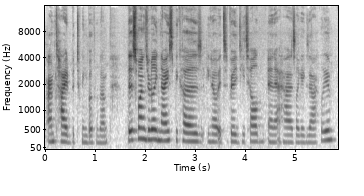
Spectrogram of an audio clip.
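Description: A woman's voice: medium pitch, a little fast. Sassy young woman streaming. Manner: offhand, sassy. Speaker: game streamer. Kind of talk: casual chat, live game commentary.

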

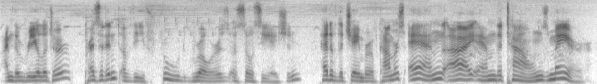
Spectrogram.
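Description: An actor playing an affable small-town mayor and realtor in a radio play, folksy and eager to please. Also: male voice, fairly high pitch, lively intonation, moderate pace, hardly any pauses, darkish tone, no room sound, close to an everyday voice. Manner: folksy, accommodating.

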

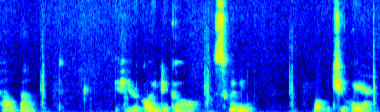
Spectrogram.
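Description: A woman playing a doctor in an ASMR roleplay, speaking softly and mostly in whispers, with gentle questions and long pauses, close to the microphone. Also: medium pitch, fairly even intonation, slight background noise, low-quality recording.

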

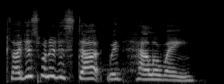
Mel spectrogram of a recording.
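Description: Chatty Australian woman, bright pitch. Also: sing-song, fairly quick. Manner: chatty, practical, reassuring. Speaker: budgeting group host. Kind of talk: casual Facebook Live talk.

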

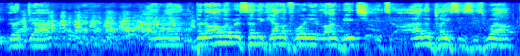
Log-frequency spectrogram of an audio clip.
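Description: An older man with a raspy voice giving an effusive, rambling speech at an outdoor evening party. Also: a little high. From Los Angeles, United States. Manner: warm, effusive, rambling with repeats. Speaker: guest speaker at a community reception. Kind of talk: informal public speech. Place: outdoor garden party at night. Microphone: handheld mic on a stand, filmed from afar. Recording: distant camera audio, crowd chatter. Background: crowd of guests.

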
